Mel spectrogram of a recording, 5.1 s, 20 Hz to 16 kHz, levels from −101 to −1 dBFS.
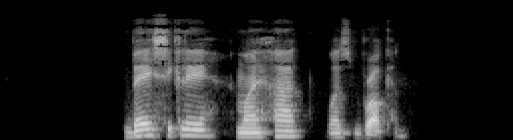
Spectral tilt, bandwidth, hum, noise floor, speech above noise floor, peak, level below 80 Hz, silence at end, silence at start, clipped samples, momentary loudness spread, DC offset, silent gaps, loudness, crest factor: -5 dB/octave; 10 kHz; none; under -90 dBFS; over 66 dB; -8 dBFS; -76 dBFS; 1.1 s; 1.25 s; under 0.1%; 10 LU; under 0.1%; none; -25 LUFS; 20 dB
